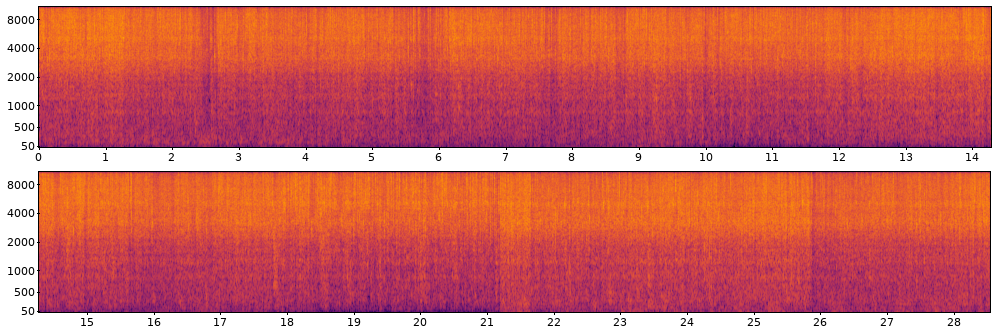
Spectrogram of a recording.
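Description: Heavy wind-driven rain from a severe thunderstorm pounding steadily on a moving vehicle, heard from inside the cab. A deeper rumble joins about two-thirds of the way through.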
